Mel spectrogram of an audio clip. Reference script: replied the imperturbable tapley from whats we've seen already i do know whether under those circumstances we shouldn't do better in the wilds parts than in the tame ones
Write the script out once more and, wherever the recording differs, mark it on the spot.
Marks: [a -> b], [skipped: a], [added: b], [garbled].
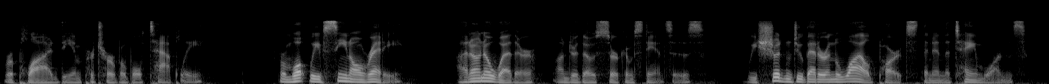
replied the imperturbable tapley from [whats -> what] we've seen already i [do -> don't] know whether under those circumstances we shouldn't do better in the [wilds -> wild] parts than in the tame ones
